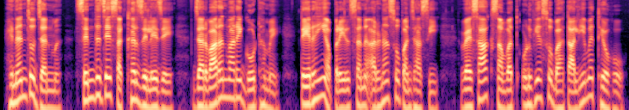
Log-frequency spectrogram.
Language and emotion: Sindhi, neutral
